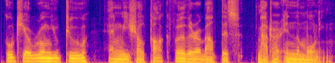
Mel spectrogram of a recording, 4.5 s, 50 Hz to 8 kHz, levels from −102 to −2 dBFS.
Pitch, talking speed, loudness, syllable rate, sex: 95 Hz, 230 wpm, -17 LUFS, 5.5 syllables/s, male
